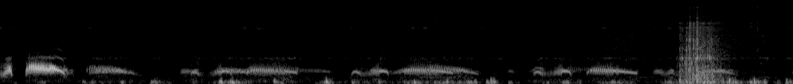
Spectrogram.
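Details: Wild spotted dove cooing during a trapping session with decoy birds in the Sibolangit area, Indonesia; low mellow coos repeated in phrases with rustling and handling noise, a loud broadband burst near the end.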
